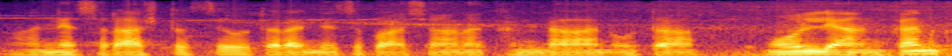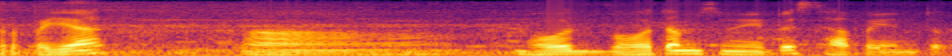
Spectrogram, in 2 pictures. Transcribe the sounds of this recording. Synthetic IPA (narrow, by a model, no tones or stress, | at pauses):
maːnjɐsɐɾaːʂʈɾɐseut̪ɐɾaːd͡ʒɐsepaːt͡ʃaːnɐkʰɐɳɖaːnut̪amoːljaːŋkɐnkɾɪpɐja | bɐt̪bɐɦut̪ɐmsɐmiːpest̪ʰaːpɐjɐnt̪u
